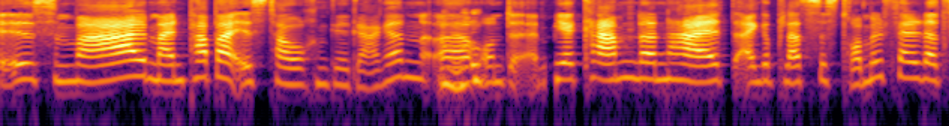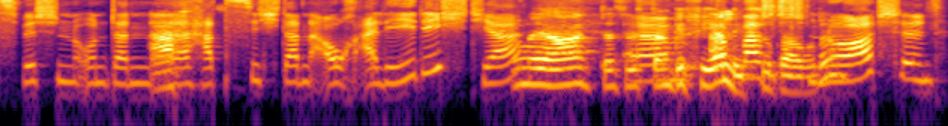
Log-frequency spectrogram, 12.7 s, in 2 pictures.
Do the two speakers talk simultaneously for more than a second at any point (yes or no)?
yes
